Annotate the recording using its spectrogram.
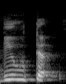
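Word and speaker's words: but: 4 इसको लिखते हैं बट से, बट इसका प्रोनाउंसिएशन आता है ब्यूट, ब्यूट।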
